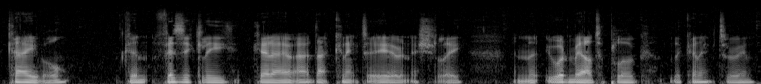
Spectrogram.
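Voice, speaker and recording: A man with a low, creaky voice and a flat delivery gives a casual, unscripted walkthrough of his own electronics build. He thinks aloud, halting and rambling.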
